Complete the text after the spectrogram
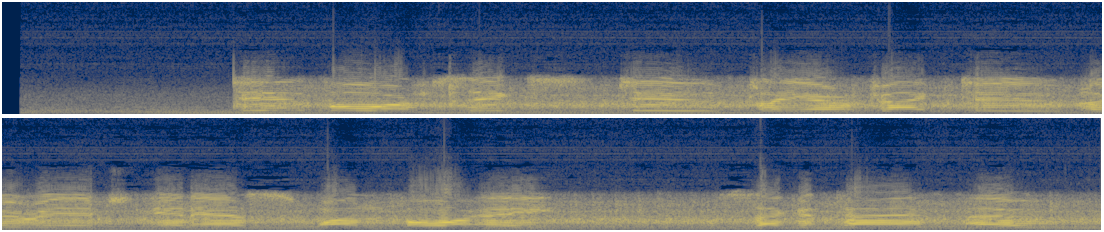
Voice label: Blue Ridge clear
